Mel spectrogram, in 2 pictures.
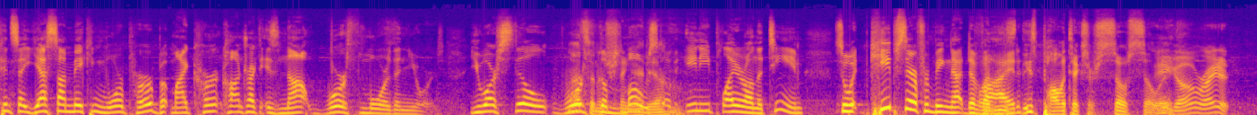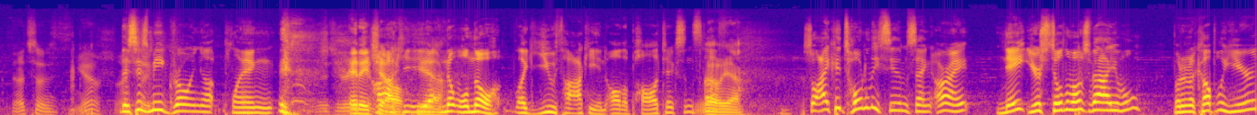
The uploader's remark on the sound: The boys are up at Total Beverage in Thornton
